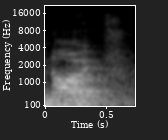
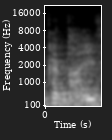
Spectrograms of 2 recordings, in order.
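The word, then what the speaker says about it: knife: ये क्या है, ये चीज़ है नाइफ। This is नाइफ। नाइफ के स्पेलिंग में के आता है, के बोलना नहीं, कनाइफ नहीं कहना, ठीक है, खतरनाक लफ्ज़ है, वो साइलेंट है, के, नाइफ पढ़ना है,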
